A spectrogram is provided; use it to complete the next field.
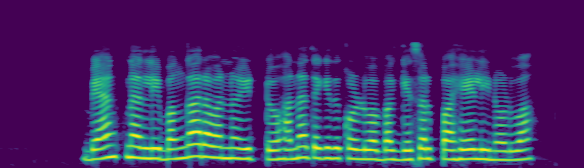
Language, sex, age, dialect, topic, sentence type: Kannada, female, 25-30, Coastal/Dakshin, banking, question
